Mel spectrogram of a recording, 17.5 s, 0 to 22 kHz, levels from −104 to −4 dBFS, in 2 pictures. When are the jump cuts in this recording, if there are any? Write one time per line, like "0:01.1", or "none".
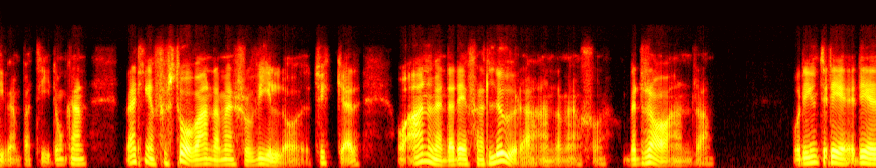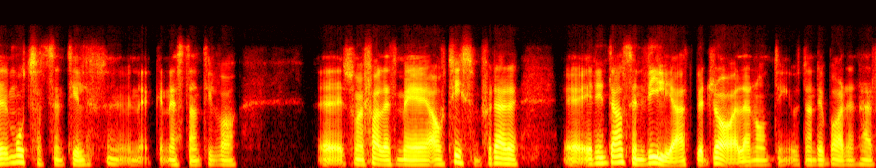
none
